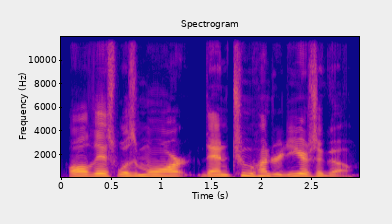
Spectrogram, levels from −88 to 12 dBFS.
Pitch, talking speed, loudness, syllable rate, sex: 155 Hz, 180 wpm, -15 LUFS, 4.0 syllables/s, male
